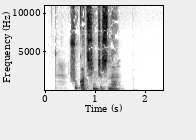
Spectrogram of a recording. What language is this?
Mari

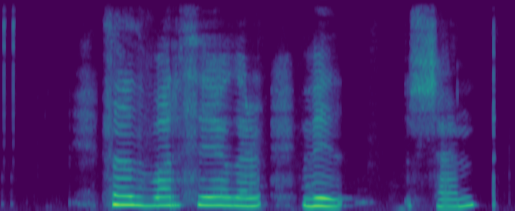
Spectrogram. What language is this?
Icelandic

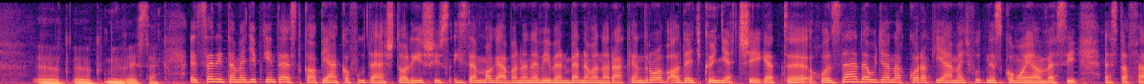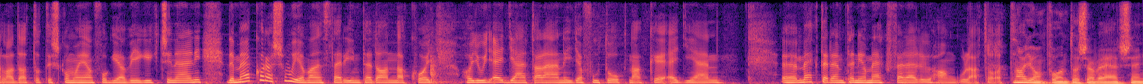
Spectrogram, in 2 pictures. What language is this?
Hungarian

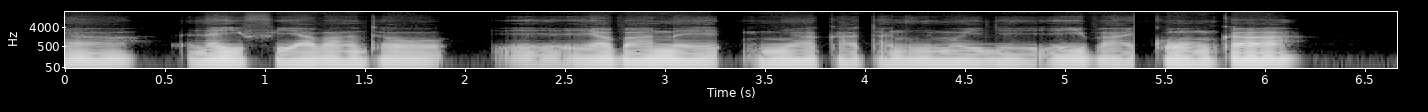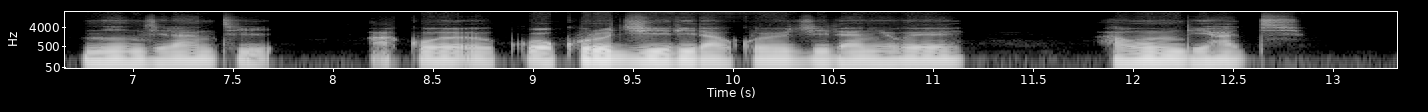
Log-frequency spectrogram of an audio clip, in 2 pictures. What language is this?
Chiga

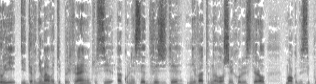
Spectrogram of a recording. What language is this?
Bulgarian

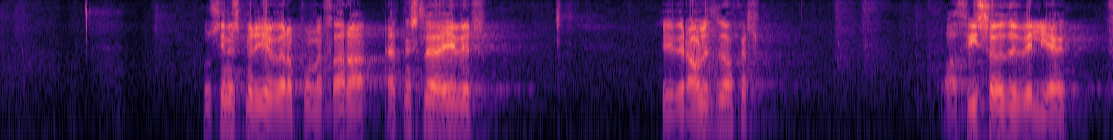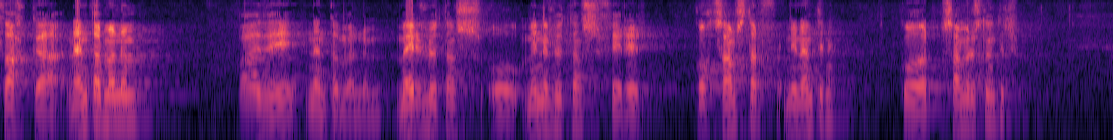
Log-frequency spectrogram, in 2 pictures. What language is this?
Icelandic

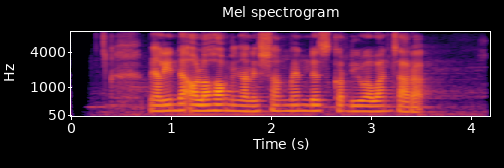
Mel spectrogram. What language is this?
Sundanese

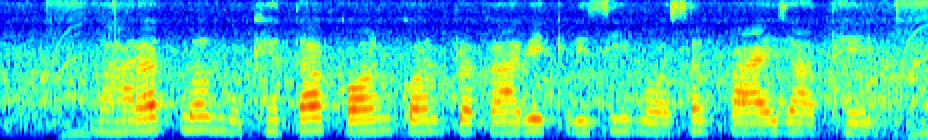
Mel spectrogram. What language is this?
Chhattisgarhi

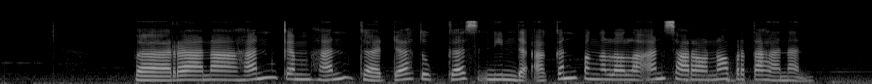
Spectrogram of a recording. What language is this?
Javanese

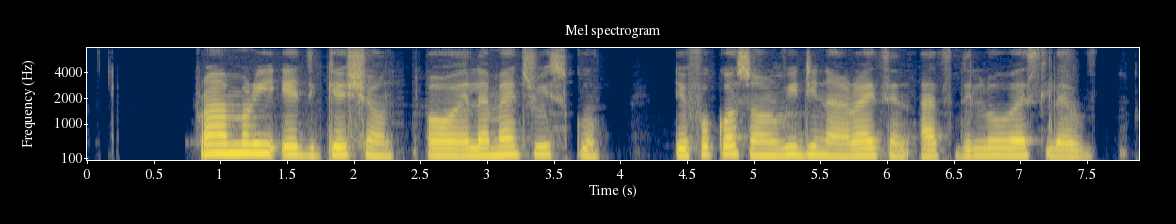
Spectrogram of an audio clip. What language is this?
Nigerian Pidgin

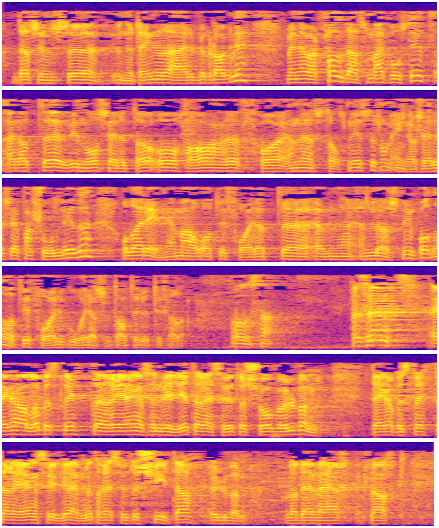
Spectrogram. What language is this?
Norwegian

